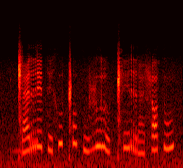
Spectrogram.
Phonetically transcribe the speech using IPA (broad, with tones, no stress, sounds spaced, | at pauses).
ɡ͡ǁ æ˩˧ r e˧˥ t̪ e̤˩ x u˥ ǁ o̤˥ t̪ ṳ˩˧ ɮ u˥ l o̤˩ ǁʰ e̤˥ r æ̤˩ ɬ ɒ˧˥ t̪ u˧˥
